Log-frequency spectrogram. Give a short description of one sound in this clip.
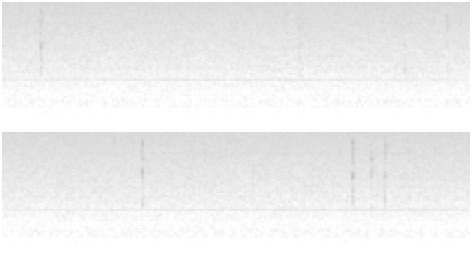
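Buttons on a game controller click softly now and then.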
